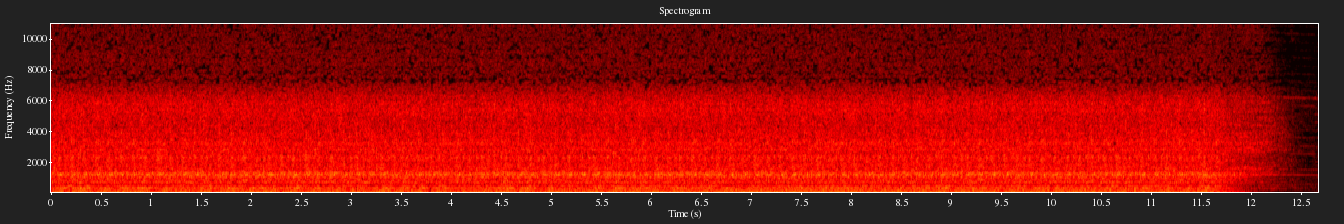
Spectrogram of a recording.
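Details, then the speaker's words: Volvo 240GLE with swapped LS2 V8, first start after engine reinstall, idling: lumpy beat around four per second as one cylinder drops out; number 8 coil had been swapped to number 2, pulling that plug changed nothing, and the owner suspects a faulty plug. "I did notice that I swapped the number 8 coil to number 2. Pulling this plug off made no difference to how the car ran, so I thought maybe there's something to do with this, but when I touched the plug here, the revs changed. So I reckon there's something wrong with this plug."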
